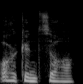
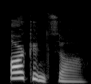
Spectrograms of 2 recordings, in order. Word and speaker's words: Arkansas: whom french explorers called arkansas so arkansas is the way the french pronounced it and is closer to the native american word kansas is the english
